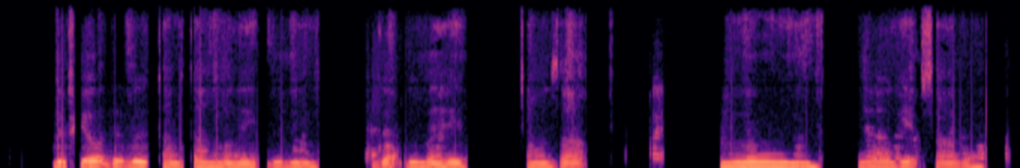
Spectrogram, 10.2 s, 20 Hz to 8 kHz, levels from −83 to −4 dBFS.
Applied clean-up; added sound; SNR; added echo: none; none; none; none.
